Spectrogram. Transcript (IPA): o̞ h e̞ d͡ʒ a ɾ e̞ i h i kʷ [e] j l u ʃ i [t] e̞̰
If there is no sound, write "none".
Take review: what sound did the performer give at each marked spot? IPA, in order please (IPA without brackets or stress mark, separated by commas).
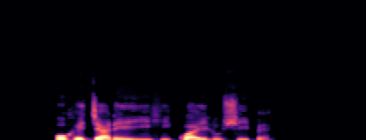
a, p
